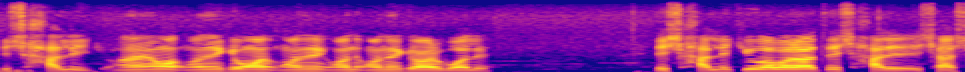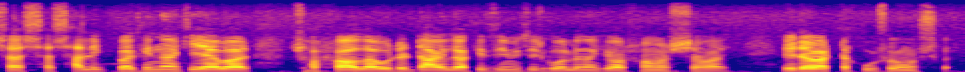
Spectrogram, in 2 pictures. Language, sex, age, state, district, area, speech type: Bengali, male, 18-30, West Bengal, Birbhum, urban, spontaneous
